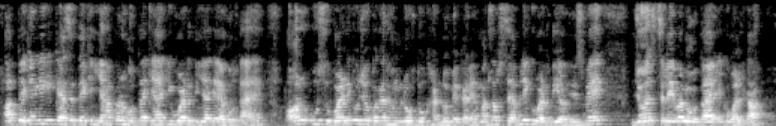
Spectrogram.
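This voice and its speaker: Male shorthand tutor, high pitch, steady explainer, faint hum under an echoey room. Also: distant mic. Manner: steady, repeats "ठीक है ना" often. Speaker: shorthand teacher. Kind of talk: explaining at a board.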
